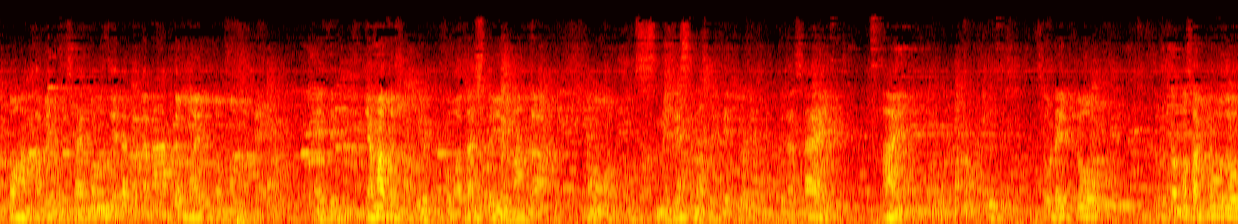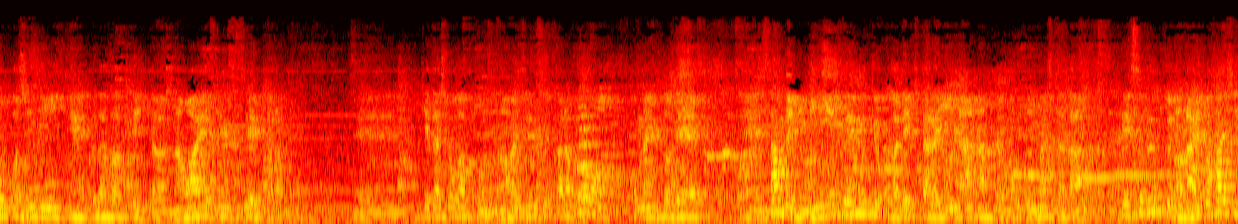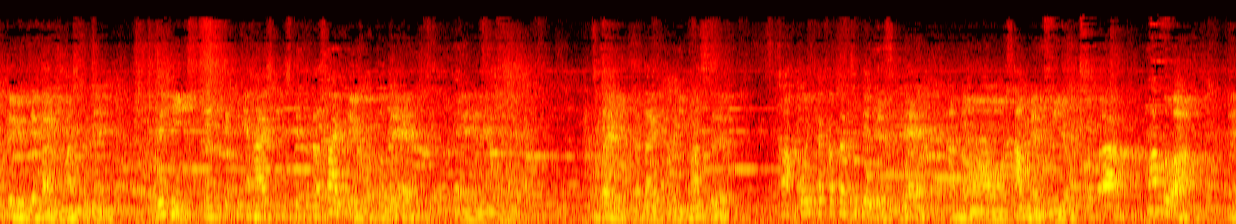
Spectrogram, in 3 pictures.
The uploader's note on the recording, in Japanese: 山の駅さんべで行われた「楽市楽座フリーマケット」にて公開収録を行なった。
